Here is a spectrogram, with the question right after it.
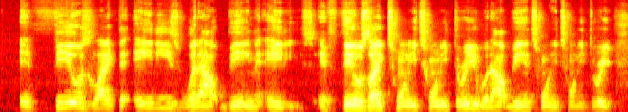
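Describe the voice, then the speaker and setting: A man with a New York accent at medium pitch, with a moderate pace, ordinary pitch variation and hardly any pauses. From Brooklyn, New York. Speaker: rapper. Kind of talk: interview.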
